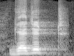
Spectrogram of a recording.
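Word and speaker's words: gadget: गैजेट, जी ए डी, जी ई टी, पहले ग हो रहा है, अगले का ज हो रहा है।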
